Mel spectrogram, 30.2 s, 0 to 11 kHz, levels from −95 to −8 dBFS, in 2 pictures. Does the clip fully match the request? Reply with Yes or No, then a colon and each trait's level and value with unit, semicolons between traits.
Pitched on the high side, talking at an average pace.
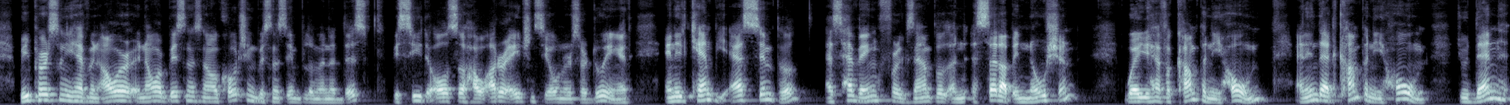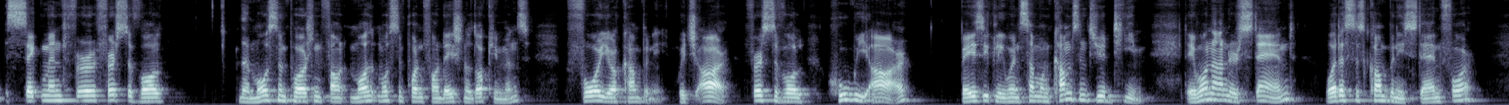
No: medium, 140 Hz; average, 185 wpm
